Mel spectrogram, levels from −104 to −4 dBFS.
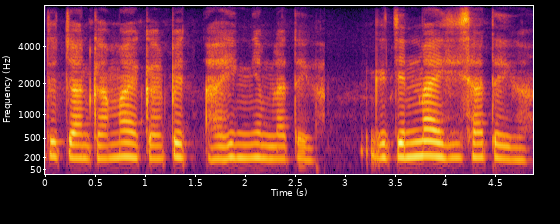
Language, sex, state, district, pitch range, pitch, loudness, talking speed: Wancho, female, Arunachal Pradesh, Longding, 190-210 Hz, 200 Hz, -18 LUFS, 145 wpm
